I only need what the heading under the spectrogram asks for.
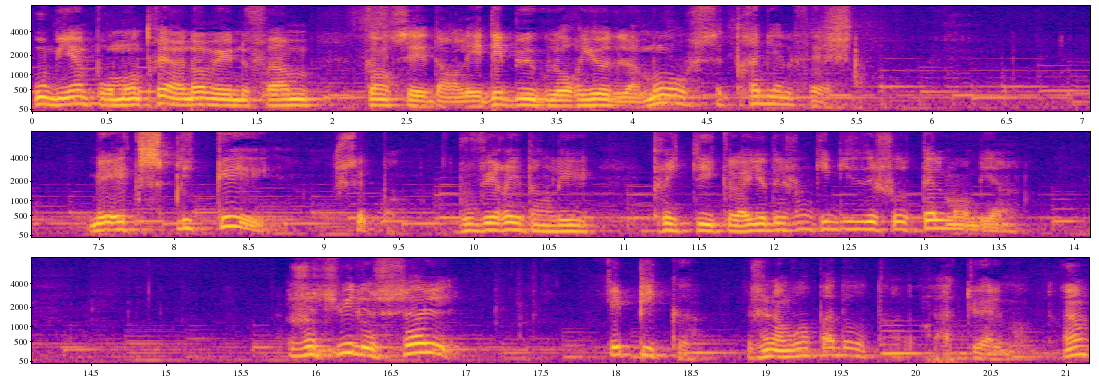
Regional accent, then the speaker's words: Corfu, Ionian Islands, Greece; born there; French is a second language; Je suis né à Corfou.

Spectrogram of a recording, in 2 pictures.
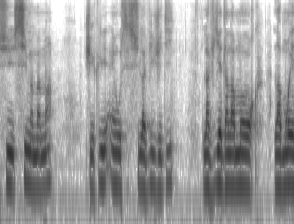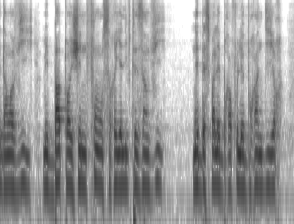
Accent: Burkina Faso; now in France; J'ai 28 ans. Je suis burkinabé. Celui-là, bientôt ça fait 2 ans que je suis sur le boulevard. Ici à Château d'Eau

